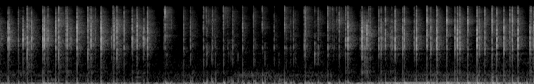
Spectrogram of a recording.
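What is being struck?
Clear plastic sunglasses.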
